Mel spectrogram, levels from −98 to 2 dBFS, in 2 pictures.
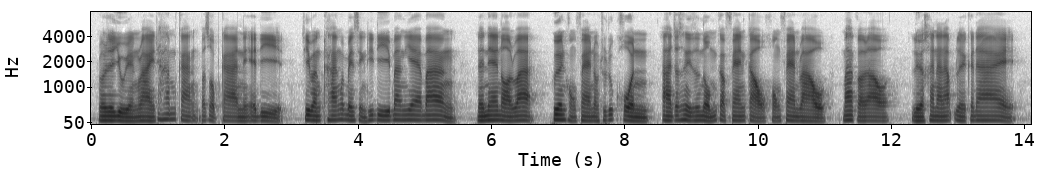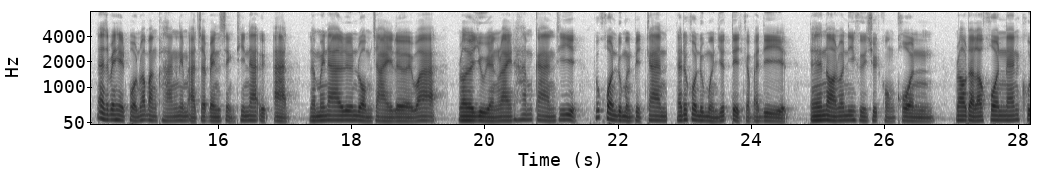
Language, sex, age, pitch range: Thai, male, 20-39, 105-120 Hz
